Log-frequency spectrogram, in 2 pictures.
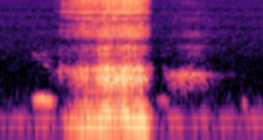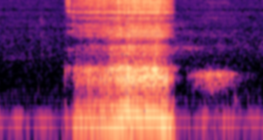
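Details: Loud snoring from a sleeping man who claims he doesn't snore: two loud, rough inhaled snores about four seconds apart, each followed by a softer breath out, with a steady low room hum.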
